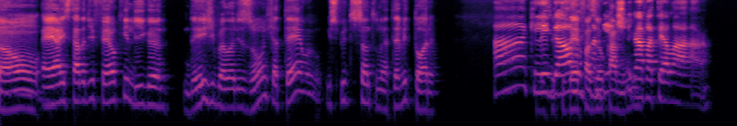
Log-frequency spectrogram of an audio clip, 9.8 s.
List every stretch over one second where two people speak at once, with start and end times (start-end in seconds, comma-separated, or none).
7.1-8.6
